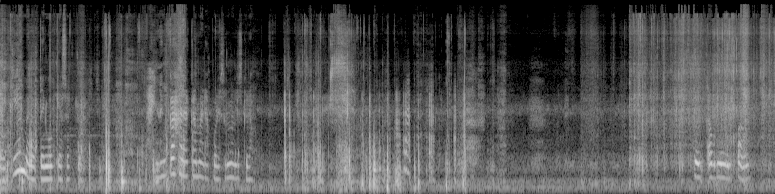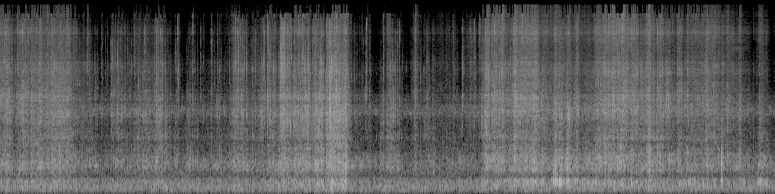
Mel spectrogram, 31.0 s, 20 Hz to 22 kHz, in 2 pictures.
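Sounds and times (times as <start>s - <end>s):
plastic bag crinkling: 0.0s - 9.5s, 11.6s - 31.0s.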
